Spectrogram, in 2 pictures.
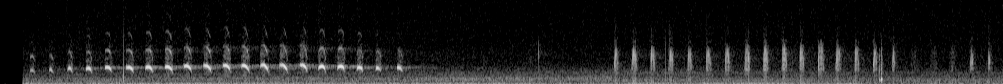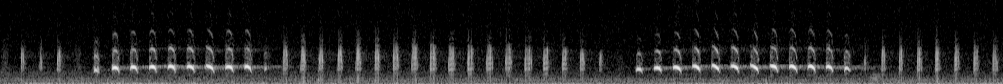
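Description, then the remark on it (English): A single agitated osprey, circling its nest, calls in loud, rapid series of sharp, high whistled chirps, several bursts of several seconds each separated by brief pauses, over a low rumbling background. “That's one bird, and the sort of you're hearing, that is a very, very ticked off osprey.”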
